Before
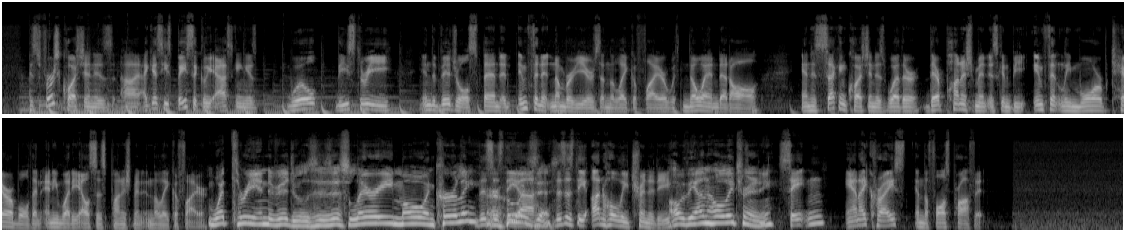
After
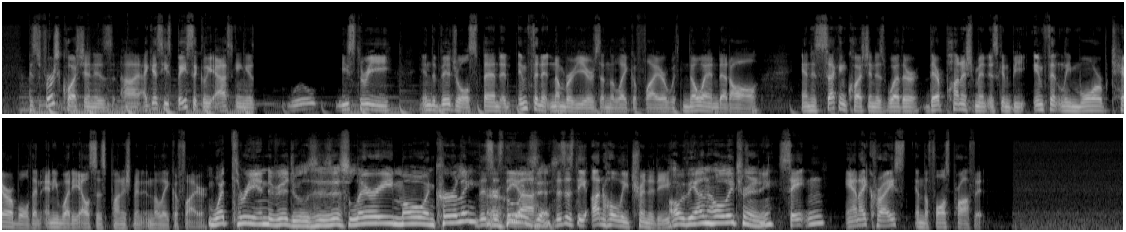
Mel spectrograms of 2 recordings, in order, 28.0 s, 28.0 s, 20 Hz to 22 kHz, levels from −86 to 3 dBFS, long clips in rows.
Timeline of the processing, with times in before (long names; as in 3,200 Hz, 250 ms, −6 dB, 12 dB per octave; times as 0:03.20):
0:03.14–0:04.26: formant resonators in series u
